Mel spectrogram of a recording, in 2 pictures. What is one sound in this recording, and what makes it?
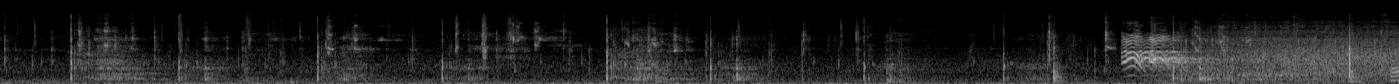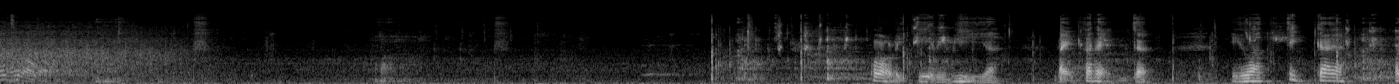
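A tennis ball is struck back and forth with rackets.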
